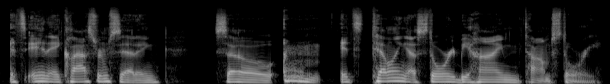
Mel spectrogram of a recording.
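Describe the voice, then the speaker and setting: A man's voice: lowish voice, dry recording, studio quality. A middle-aged American man giving casual, rambling commentary as host of a reaction video, with many fillers and restarts. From United States.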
